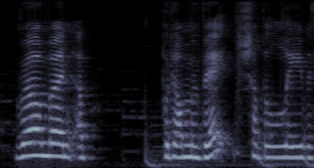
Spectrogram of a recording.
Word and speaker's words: Abramovich: So the owner of Chelsea Football Club, called Roman Abramovich, I believe is how you say it, he owns this place.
